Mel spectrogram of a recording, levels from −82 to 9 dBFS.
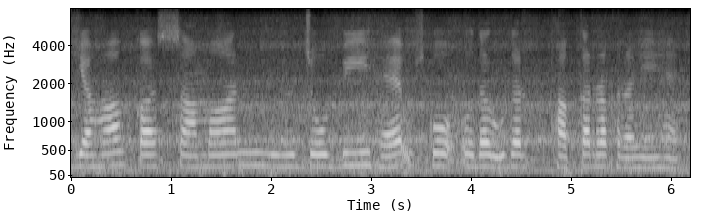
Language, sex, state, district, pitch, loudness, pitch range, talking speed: Hindi, female, Haryana, Jhajjar, 210 Hz, -16 LUFS, 205-215 Hz, 135 wpm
